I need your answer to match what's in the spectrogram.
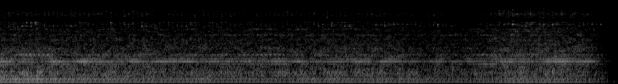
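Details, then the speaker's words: Toro Grandstand mower engine running after oil and oil filter change with fresh oil; steady even drone with constant low hum and light mechanical hiss, no knocks or misses, then shuts off, running healthy. "So we should be all set. I'll turn it on and let it run for a little bit."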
